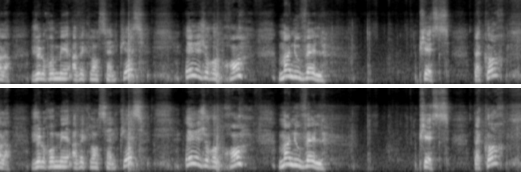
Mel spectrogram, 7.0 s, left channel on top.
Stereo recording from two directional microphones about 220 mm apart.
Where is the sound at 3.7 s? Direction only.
5° right (ahead or behind).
